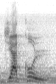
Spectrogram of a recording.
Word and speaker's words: Yakol: En el original se escribe Yakol.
